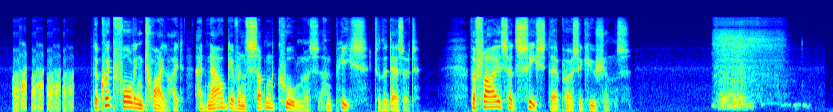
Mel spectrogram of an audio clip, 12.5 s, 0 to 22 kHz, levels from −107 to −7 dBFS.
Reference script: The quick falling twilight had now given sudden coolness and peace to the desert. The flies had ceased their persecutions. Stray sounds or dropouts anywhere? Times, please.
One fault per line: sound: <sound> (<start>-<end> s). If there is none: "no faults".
sound: laugh (0.2-1.1 s)
sound: sniff (10.7-12.2 s)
